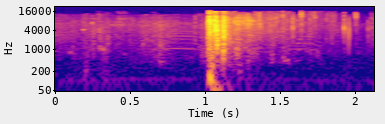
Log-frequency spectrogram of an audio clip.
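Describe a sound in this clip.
A heavy blow lands with a sharp thud.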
